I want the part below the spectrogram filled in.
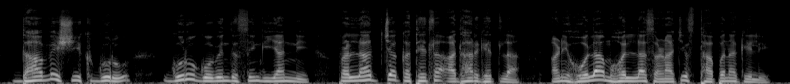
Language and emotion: Marathi, neutral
